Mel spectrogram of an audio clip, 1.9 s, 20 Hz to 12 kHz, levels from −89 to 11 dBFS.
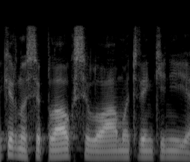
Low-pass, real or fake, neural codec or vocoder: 7.2 kHz; real; none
